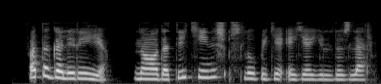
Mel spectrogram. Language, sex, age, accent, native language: Uzbek, female, 12-17, Namangan, Uzbek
